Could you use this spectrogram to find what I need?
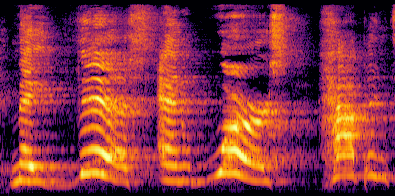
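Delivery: very slow, weighty vow; drawn-out sacred pledge; solemn slow oath. Acted. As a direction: stretch every word of the oath. God's oath, slowed.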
